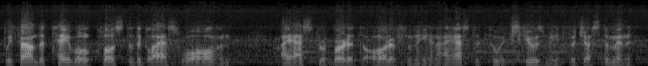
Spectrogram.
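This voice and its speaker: A man's voice: lowish voice, fairly quick, lightly acted. An actor playing a plainspoken, anxious, guilt-ridden man in a 1950s radio drama. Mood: wistful. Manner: plainspoken, folksy, wistful storytelling. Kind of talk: 1950s radio drama acting with first-person narration. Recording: muffled 1950s radio recording with music.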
